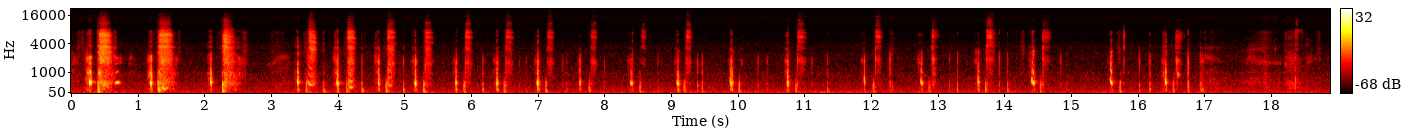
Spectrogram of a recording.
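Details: Sneezing fit after dusting with an open window while a neighbor mowed the lawn, attributed to pollen and dust: three louder sneezes, then about twenty rapid, quiet, stifled sneezes in fifteen seconds.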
